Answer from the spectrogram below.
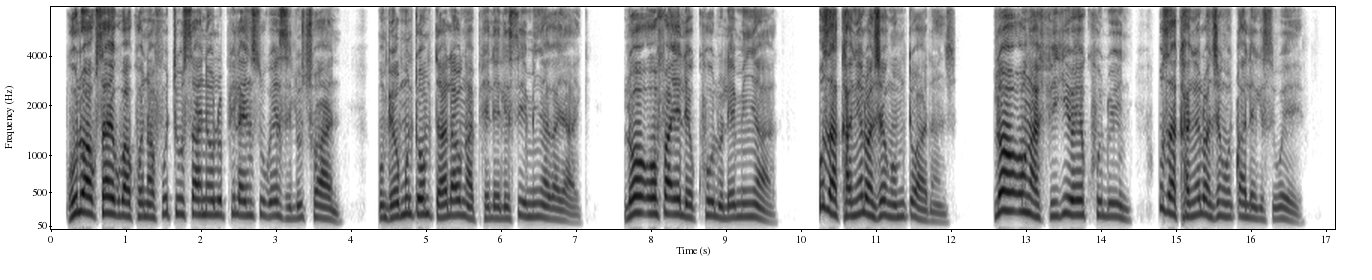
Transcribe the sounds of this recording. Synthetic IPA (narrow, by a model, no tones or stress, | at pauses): ɣuluaɣusajiɣuβakʰɔnafutʰiusanɛolupʰilaint͡sʼuɣuezilut͡ʃʼwaːnɛ | ɣumbʱɛumuntʼuom̩d̥ʱalauŋapʰɛlelisiimiɲaɣaja̰ːkʰɛ̥ | lɔwɔːfaɛlekʰululemiɲaːɣa | uzakʰaŋɛlwand͡ʒʱɛŋom̩tʼwanand͡ʒʱɛ | lɔwɔːŋafiɣiwɛekʰulwiːni | uzakʰaŋɛlwand͡ʒʱɛŋɔǃaleɣisiwɛːjɔ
